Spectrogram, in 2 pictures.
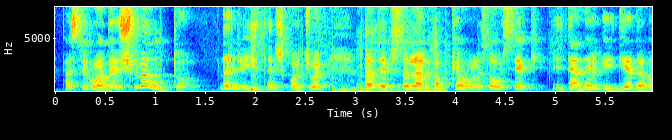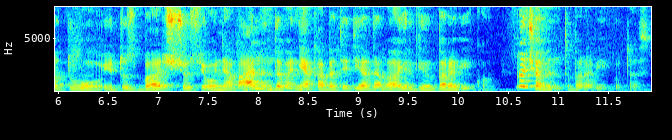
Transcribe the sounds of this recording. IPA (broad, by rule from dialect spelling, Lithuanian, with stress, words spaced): pɐsʲɪˈruɔdɐ ɪʃ ˈmʲɪlˠtʊ dɐ ˈrʲiːtɐ ɪʃkoːˈt͡ʃʲuɔj bʲɛt tɐɪp ˈsʊlʲɛŋk kɐp ˈkʲɛʊlʲɪs ɐʊˈsʲɪkʲɪ ɪ tʲɛn ˈɪrʲɡʲɪ ɪˈdʲiɛdɐʋɐ tuː ɪ tʊs ˈbɐrʲʃʲt͡ʃʲʊs jɛʊ nʲɛˈbɑːlʲɪndɐʋɐ ˈnʲiɛkɐ bʲɛt ɪˈdʲiɛdɐʋɐ ˈɪrʲɡʲɪ bɐrɐˈʋʲiːkʊ nʊ d͡ʒʲoːˈʋʲɪntʊ bɐrɐˈʋʲiːkʊ tɐs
